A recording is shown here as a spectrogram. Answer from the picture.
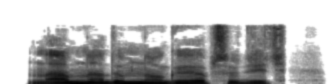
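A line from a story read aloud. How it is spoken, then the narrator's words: Calm. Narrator (Russian): произнес он все так же спокойно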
